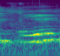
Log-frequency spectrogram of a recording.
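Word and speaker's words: comb: अब इसको भी कोम पढ़ा जाएगा, कोम नहीं पढ़ा जाएगा। ये गलत प्रोनाउंसिएशन है। बालों में जब कंघी ली जाती है कोम कहते हैं लोग, कोम नहीं प्रोनाउंसिएशन इसकी प्रोनाउंसिएशन क्या है? कोम।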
